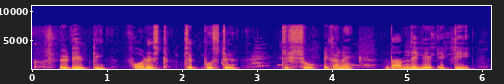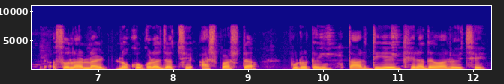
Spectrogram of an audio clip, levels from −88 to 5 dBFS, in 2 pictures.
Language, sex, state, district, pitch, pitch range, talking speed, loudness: Bengali, male, West Bengal, Alipurduar, 120 Hz, 110-130 Hz, 105 wpm, -16 LUFS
